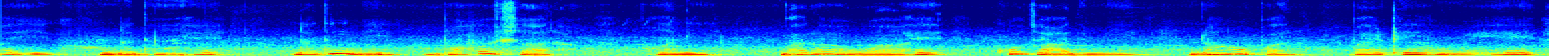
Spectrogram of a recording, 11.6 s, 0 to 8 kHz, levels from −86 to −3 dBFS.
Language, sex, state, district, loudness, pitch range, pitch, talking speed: Hindi, female, Bihar, Saharsa, -15 LUFS, 215-240 Hz, 225 Hz, 100 wpm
